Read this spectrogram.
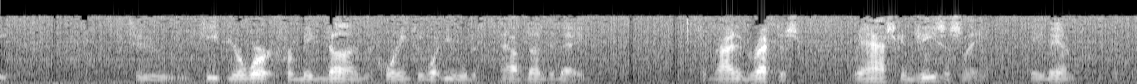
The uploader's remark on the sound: Ketha Heights Baptist Church ~ Live Broadcast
